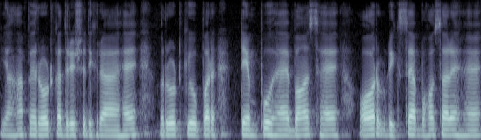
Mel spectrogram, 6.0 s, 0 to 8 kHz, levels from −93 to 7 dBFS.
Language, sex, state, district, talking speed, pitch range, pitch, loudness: Hindi, male, Jharkhand, Garhwa, 200 wpm, 120-125 Hz, 120 Hz, -19 LUFS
